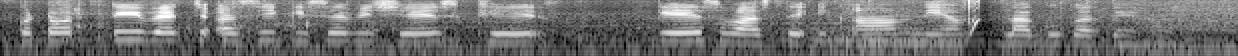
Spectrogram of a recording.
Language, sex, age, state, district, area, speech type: Punjabi, female, 30-45, Punjab, Mansa, urban, read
